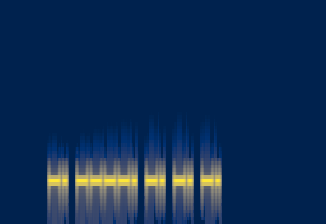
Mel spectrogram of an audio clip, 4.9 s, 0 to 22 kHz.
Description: Morse code, heard as a keyed tone, about 22 wpm, 700 Hz. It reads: N9NNN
